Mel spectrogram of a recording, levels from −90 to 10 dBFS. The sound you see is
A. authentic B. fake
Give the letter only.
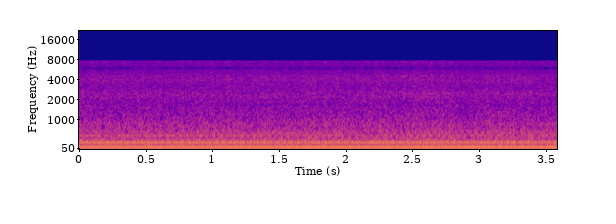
A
